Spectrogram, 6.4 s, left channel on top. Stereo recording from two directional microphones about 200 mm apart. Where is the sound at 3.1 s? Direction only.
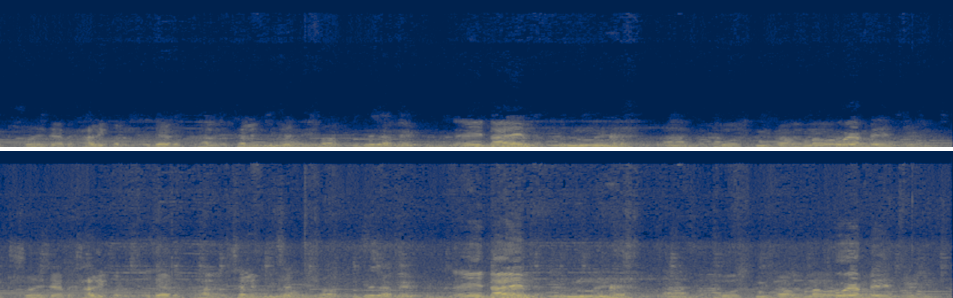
20° right (ahead or behind).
